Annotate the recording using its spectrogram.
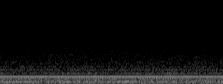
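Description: Steady room hum: a constant mid-pitched tone over a low rumble and faint hiss, with no voices.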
